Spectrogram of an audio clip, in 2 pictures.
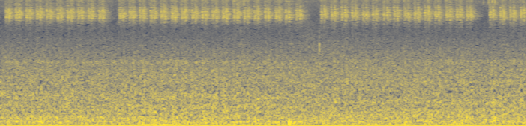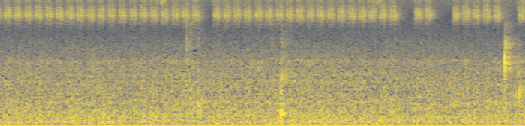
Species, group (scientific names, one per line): Tettigonia viridissima
Orthoptera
